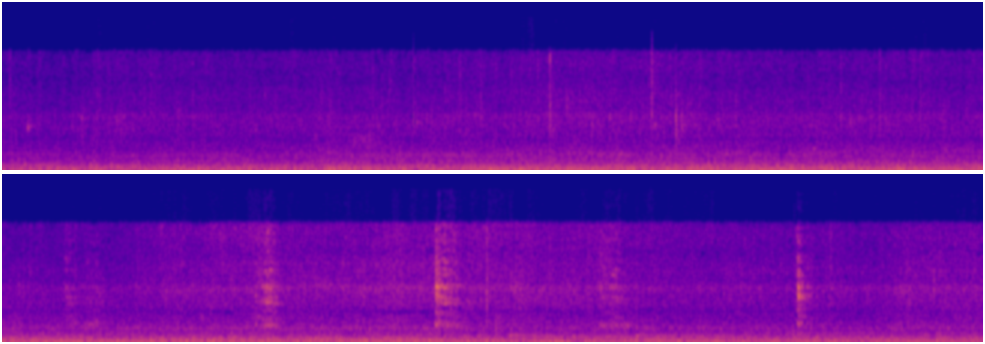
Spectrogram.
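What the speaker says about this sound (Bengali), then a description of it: "এই যে মাংসর মশলা কষছে" Spiced masala for meat cooking in a pan, a steady low sizzle and bubbling with occasional faint scrapes of stirring, continuous and fairly even throughout, no voices.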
